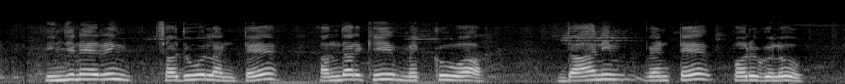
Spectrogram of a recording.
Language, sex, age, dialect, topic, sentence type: Telugu, male, 18-24, Utterandhra, banking, statement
